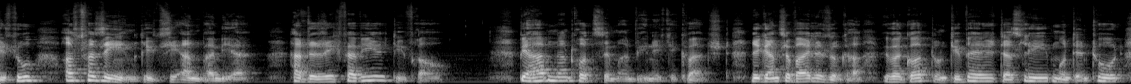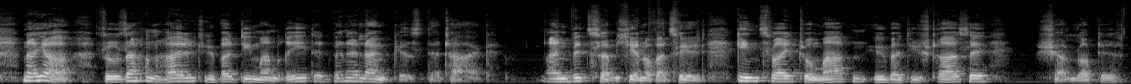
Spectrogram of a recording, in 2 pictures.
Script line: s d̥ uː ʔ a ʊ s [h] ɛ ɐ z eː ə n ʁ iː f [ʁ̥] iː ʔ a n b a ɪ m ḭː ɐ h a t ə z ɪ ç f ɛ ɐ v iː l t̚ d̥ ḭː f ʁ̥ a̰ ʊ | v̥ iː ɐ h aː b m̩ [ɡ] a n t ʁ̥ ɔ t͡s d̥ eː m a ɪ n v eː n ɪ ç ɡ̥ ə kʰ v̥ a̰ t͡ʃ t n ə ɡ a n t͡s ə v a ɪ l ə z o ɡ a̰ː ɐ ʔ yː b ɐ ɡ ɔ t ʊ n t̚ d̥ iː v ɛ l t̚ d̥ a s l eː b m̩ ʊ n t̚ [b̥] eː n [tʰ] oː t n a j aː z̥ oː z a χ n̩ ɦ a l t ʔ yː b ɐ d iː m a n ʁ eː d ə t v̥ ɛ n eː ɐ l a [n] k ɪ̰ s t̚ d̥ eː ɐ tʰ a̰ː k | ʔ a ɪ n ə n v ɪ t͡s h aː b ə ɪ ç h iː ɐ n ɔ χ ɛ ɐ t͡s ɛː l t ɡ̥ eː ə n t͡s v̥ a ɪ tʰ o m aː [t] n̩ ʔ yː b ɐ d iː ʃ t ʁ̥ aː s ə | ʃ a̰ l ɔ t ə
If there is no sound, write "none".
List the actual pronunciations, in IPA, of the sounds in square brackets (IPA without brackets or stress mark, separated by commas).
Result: f, z̥, d, d̥, tʰ, ŋ, t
